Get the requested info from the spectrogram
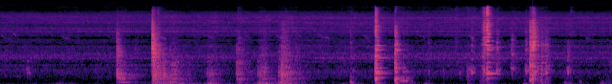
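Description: A series of irregular knocks and clatters, as of hard objects being handled and set down, coming in uneven clusters over several seconds.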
